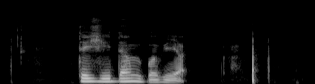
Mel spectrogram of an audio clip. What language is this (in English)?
Dagbani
